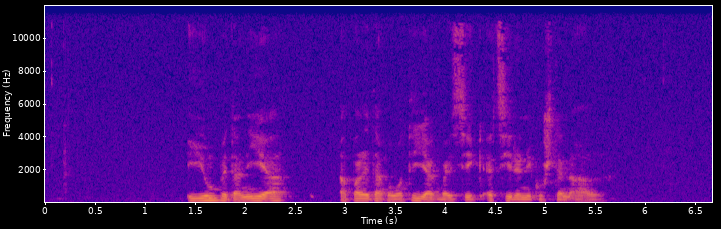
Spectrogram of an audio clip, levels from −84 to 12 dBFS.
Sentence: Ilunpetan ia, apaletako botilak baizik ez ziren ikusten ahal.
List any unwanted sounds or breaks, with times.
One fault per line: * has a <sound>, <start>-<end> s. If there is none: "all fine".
all fine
